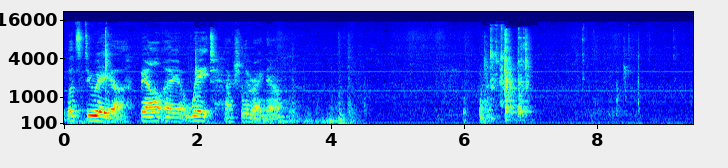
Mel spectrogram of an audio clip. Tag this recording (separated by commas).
inside a large room or hall, Speech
